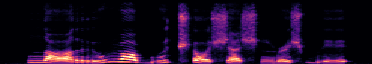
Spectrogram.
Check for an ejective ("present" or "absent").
present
